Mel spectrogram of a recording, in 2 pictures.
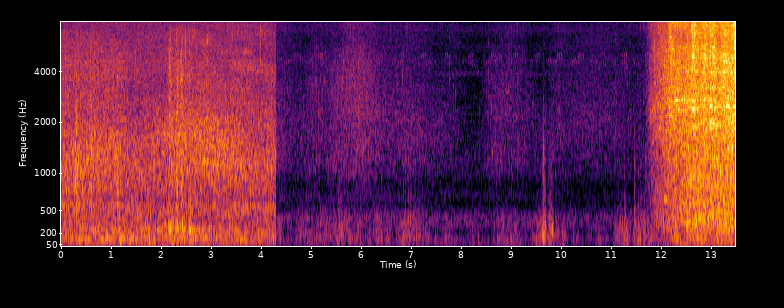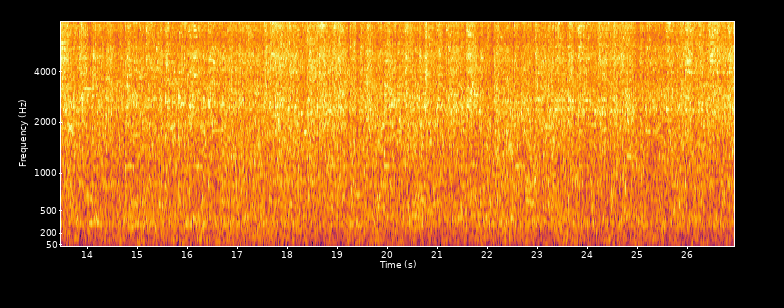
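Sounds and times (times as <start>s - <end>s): train wheels clattering on rails: 2.0s - 3.0s, 11.8s - 26.9s.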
